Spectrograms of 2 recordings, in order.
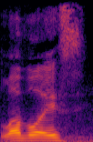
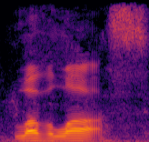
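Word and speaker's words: Lovelace: who are pronouncing it level Ace you're wrong it's pronounced love loss not love lace I can't believe that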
